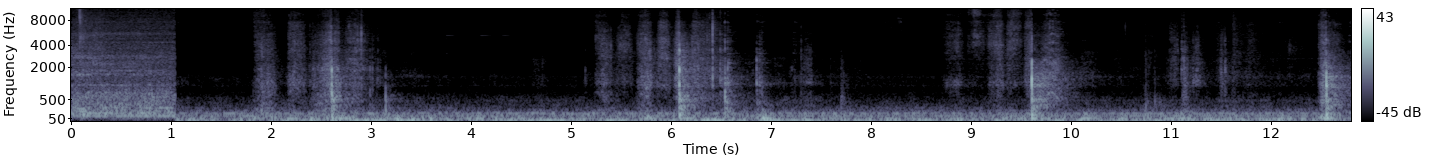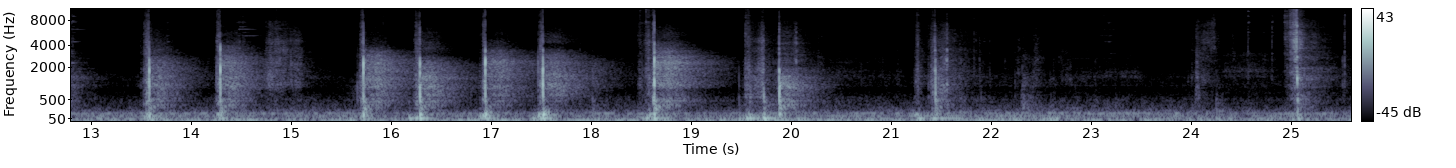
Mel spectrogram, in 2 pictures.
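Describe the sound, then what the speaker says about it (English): A knife dices aubergines on a cutting board, sharp repeated chops landing in irregular bursts, close and distinct against a quiet room. "we're going to be dicing up the aubergines and we'll be roughly cutting the onions"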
